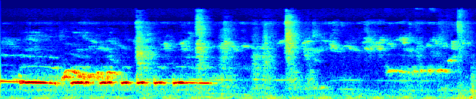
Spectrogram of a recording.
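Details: Bangkok zebra dove singing at night to stir other doves into song: a burry opening followed by a quick string of short coos, then rustling, other bird chirps and a low pulsing hum.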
